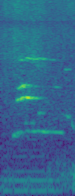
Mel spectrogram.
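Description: A pet cat indoors gives a single drawn-out meow, fairly quiet and close, rising and then tapering off against a hushed room with no speech.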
